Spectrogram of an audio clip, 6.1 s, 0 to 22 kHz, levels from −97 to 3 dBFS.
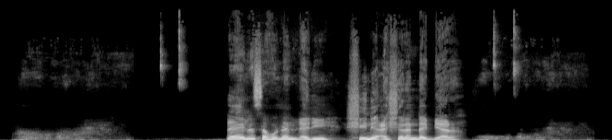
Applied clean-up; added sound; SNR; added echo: neural mask model Resemble Enhance denoiser.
